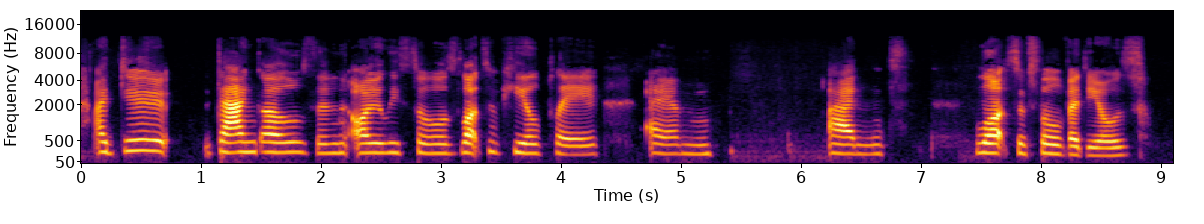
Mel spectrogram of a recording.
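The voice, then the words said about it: Scottish accent. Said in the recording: “my accent ... a Scottish accent”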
